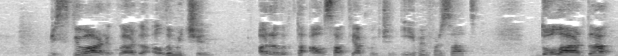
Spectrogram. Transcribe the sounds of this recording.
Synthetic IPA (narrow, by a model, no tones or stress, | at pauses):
ɾiskcʲlʲivaɾlˠɯklˠaɾd̪a̰ʔalˠɯmit͡ʃʰin | aɾalˠɯk̚t̪ʰaʔalˠsat̪japmaki̥t͡ʃʰinijibiɾfɯɾsat̪ | d̪o̞lˠaɾd̪a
